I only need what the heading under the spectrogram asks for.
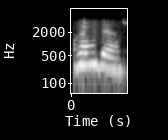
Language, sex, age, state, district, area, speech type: Odia, female, 60+, Odisha, Angul, rural, conversation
